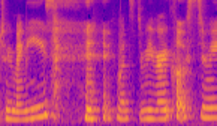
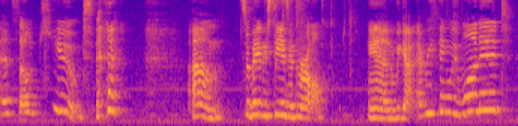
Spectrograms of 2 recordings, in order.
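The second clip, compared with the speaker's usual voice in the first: on the verge of crying, teary, choked up; 7 semitones higher than usual. Expecting mother sharing that baby C is a girl, about to cry. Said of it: "I'm gonna cry".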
